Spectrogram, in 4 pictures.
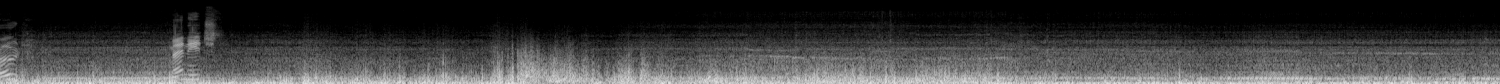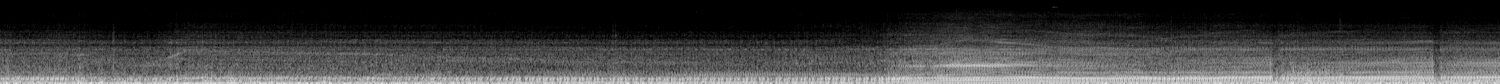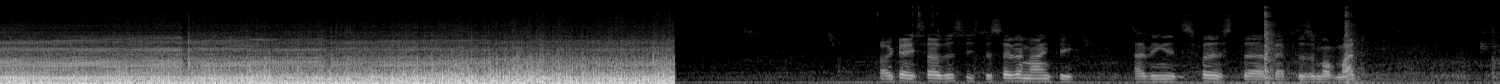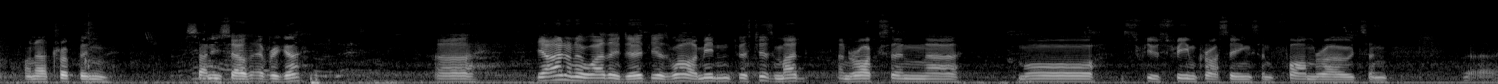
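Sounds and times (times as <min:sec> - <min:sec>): heavy rumble: 0:00.0 - 0:36.9
motorcycle engine running: 0:00.0 - 0:51.0.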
